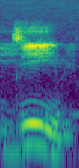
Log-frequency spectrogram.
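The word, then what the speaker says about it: جيم: এই অক্ষরটার নাম হচ্ছে জিম এটা বলার সময় আমার গায়ে যত শক্তি আছে সমস্ত শক্তি দিয়ে এটাকে জোরে আঁকে ধরতে হবে তারপর বলতে হবে জিম জিম একটু মোটা করতে হবে জিম জিম মাশাল্লাহ একটু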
